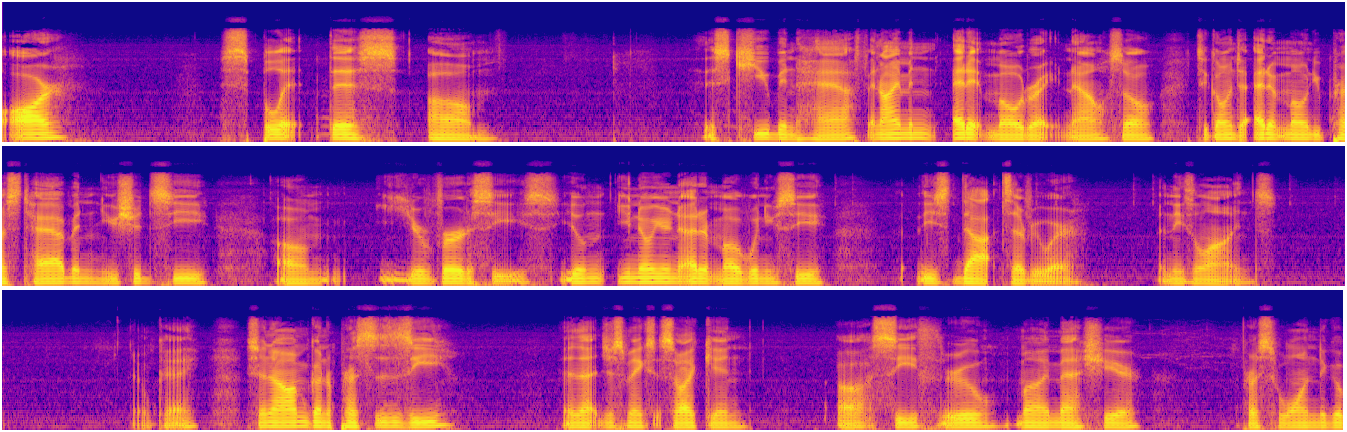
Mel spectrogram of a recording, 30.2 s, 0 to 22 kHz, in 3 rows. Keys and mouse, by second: 7.1-13.7 drag, 16.3-21.1 right drag, 22.9-24.4 drag, 22.9 z, 29.0 KP_1.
